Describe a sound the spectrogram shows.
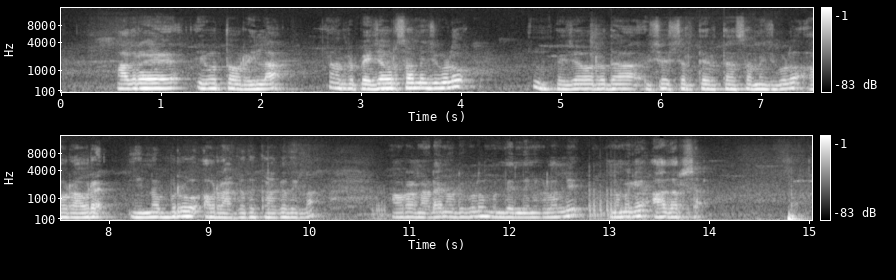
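A middle-aged man speaks slowly and steadily, close by.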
